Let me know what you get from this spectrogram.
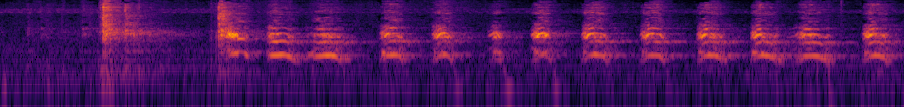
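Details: Two two-month-old Kishu-type hunting puppies, Byakko and Suzaku, seeing a wild boar for the first time. They give a fast, steady run of high, sharp yelping barks, about three per second and some fourteen in all, after one louder opening bark.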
